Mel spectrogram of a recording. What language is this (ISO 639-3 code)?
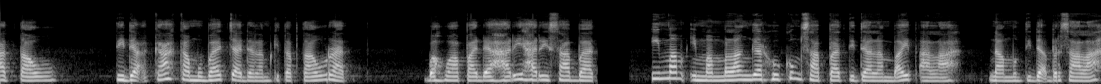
ind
